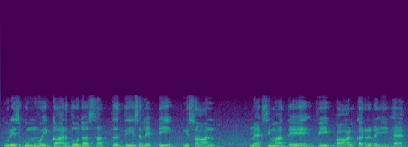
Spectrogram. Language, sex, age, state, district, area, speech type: Punjabi, male, 18-30, Punjab, Gurdaspur, rural, read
